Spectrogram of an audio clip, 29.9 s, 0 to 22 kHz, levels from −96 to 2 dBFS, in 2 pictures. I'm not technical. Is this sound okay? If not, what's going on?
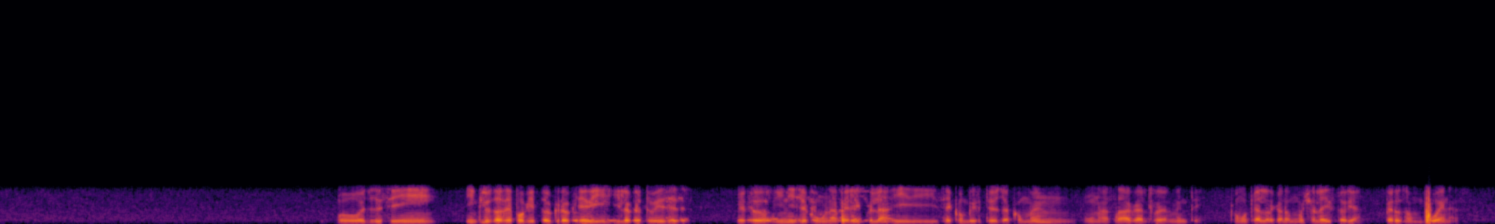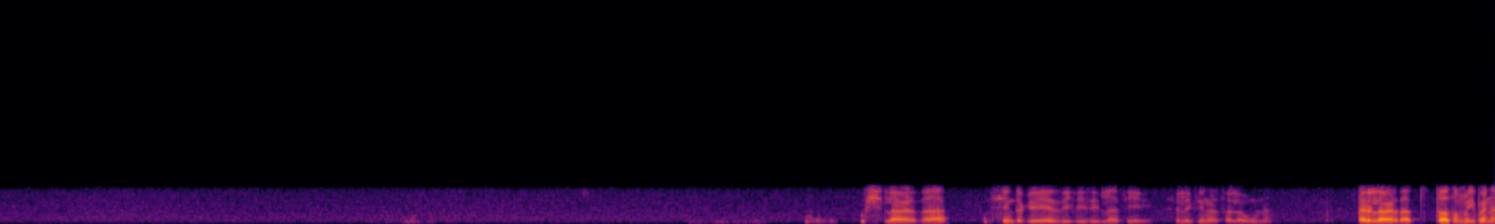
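No, there are three kinds of problem in this speech clip.

Throughout, the speech sounds narrow and slightly rough, a bit synthetic, like an old phone line. That comes from the iLBC codec, a phone-call compression method that squeezes the sound into small 20 ms pieces. It keeps only the middle of the sound, roughly 300 Hz to 3.5 kHz, so the fullness and the crisp top end are gone. The damage is plainly audible.

At 0.32 to 0.34 s, 3.72 to 3.78 s and 6.04 to 6.09 s, the speech briefly turns into a held, faintly buzzy or breathy sound. These are lost iLBC frames: one piece of the call (20 ms) went missing at the first point and two pieces (40 ms) at each of the other two. The decoder filled each gap by repeating the last bit of sound it had, mixed with noise. The speech snaps back straight away because each piece is decoded on its own.

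From 5.71 to 6.94 s, and again at 7.47 to 7.77 s, 7.97 to 8.19 s and 8.38 to 8.69 s, a second, fainter copy of the speech trails just behind it, about 89 ms late. It is a little quieter than the speech itself, and weaker still in the third stretch. This is an echo leak, likely from one side using a loudspeaker whose echo cancelling let some of the sound slip back into the call.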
